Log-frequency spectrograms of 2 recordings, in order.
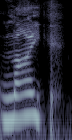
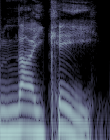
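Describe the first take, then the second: First: "Nike" rhyming with bike; one-syllable Nike. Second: "Nike" as NY-kee; two-syllable Nike. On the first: Asking Americans which is right, "Nike" as nyke. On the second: Asking Americans which is right, "Nike" as NY-kee. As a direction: say "Nike" with an ee ending. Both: Shown as a demonstration. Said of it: "Is it, is it Nike or Nike".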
